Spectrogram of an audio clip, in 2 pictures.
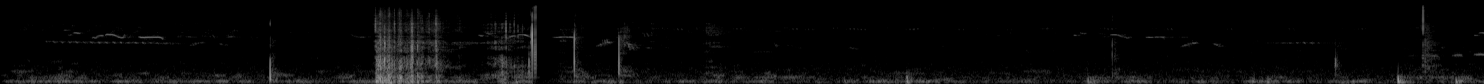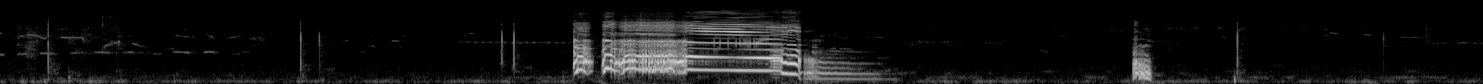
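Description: Aseel rooster crowing once, loud and close: a long call that drops in pitch at its end, followed a few seconds later by a short, sharp call. A brief rustling burst about four seconds in, and faint distant bird calls.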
